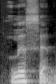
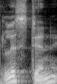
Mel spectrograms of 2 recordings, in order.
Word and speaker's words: listen: have patterns letter patterns where the t is silent example listen and fasten you see s t en with this spelling pattern you can see the t is silent listen we don't say listen it's listen and fasten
